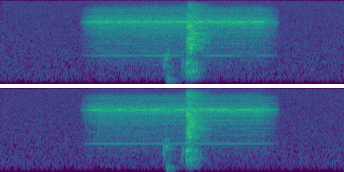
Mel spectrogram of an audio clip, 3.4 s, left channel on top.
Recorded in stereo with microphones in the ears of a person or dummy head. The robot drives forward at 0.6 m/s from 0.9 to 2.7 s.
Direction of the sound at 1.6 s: 40° right (ahead or behind).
